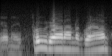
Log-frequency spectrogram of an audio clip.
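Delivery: ordinary delivery, nothing marked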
